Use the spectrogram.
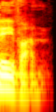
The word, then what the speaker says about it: Amhuan: The Old Gaelic form is Amuan, and the M by aspiration, becomes mh, whence Amhuan, pronounced Avon.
